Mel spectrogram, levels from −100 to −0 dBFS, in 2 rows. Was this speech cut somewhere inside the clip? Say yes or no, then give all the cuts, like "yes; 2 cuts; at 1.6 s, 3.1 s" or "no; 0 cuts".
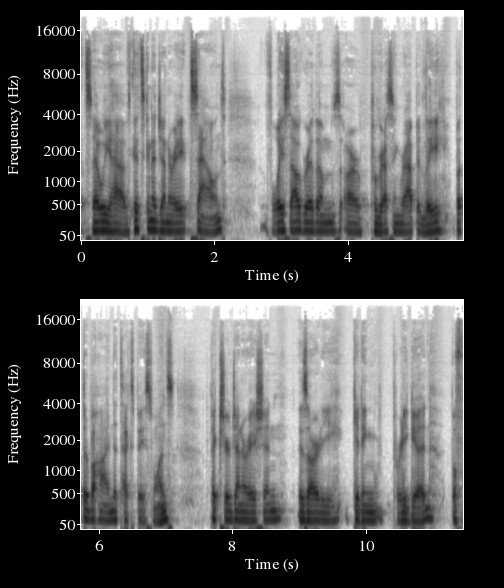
no; 0 cuts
